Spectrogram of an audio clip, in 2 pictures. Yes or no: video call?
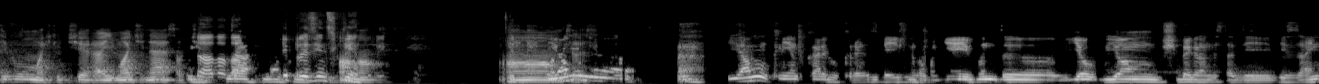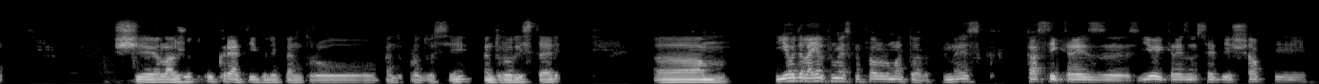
yes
